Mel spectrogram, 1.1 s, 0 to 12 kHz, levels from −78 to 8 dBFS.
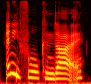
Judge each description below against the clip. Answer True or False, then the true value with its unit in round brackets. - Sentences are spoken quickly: True (210 wpm)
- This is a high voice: True (260 Hz)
